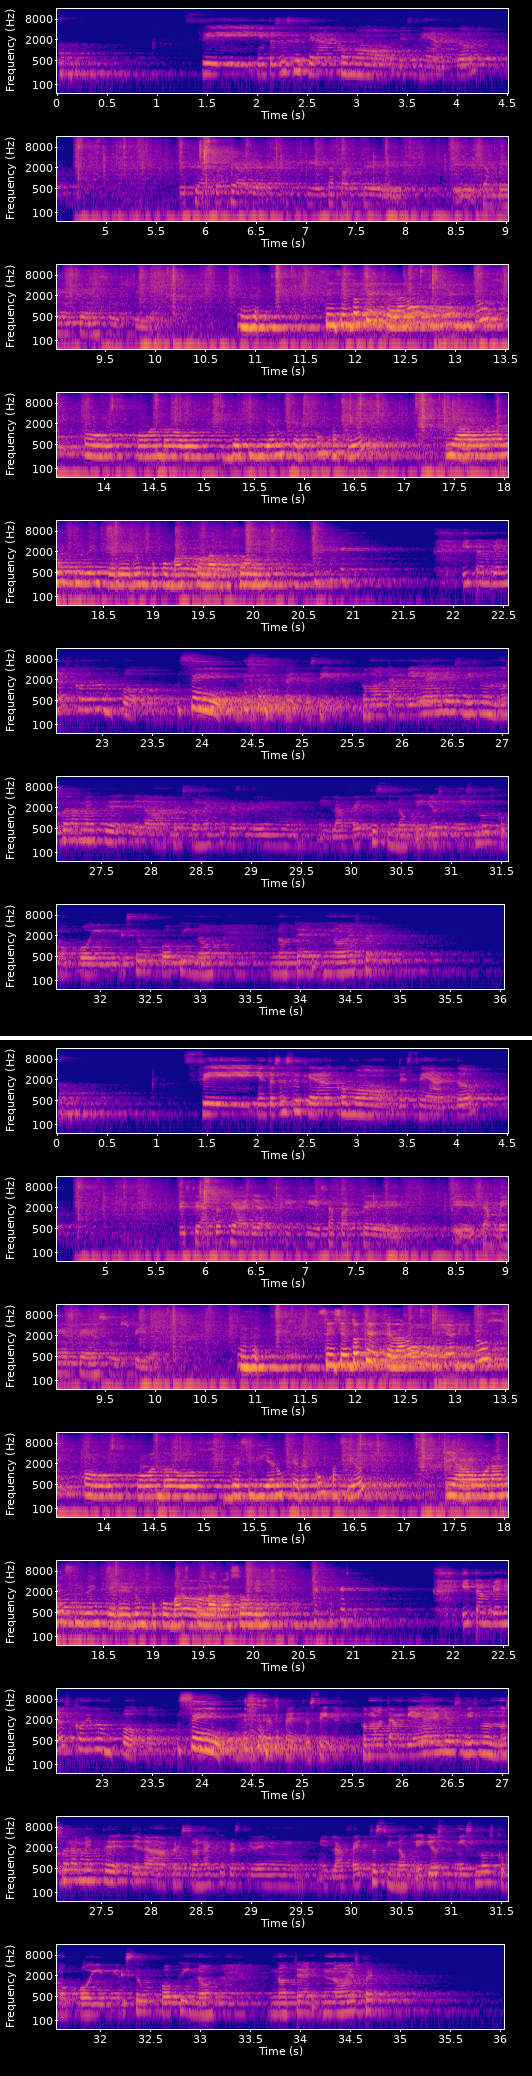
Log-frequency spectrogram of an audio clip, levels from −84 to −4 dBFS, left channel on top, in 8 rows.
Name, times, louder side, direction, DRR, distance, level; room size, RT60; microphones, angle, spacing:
voice 1, 1.4-4.2 5.7-8.2 8.4-10.0 14.3-14.7 17.4-17.7 19.2-19.7 20.0-20.3 20.9-21.0 21.8-23.6 24.3-34.7, right 3 dB, 55° right, 3 dB, 1.4 m, -39 dB
sound 1, 4.7-20.7, left 2 dB, 10° left, 2.6 m, -39 dB
voice 2, 10.8-13.5 13.8-16.6 17.4-20.2 23.8-24.7 26.1-26.3, right 2 dB, 75° right, 5 dB, 1.6 m, -29 dB
29.0 x 22.5 x 4.7 m, 2.2 s
head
